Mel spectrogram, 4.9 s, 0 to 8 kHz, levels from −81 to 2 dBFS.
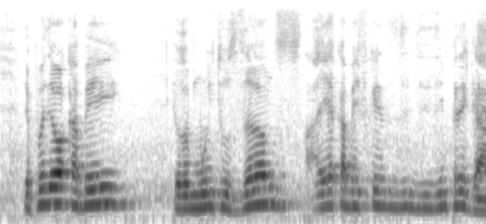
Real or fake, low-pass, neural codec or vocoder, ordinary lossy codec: real; 7.2 kHz; none; none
